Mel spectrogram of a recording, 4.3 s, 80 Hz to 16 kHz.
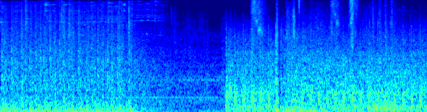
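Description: Gunfire in Medal of Honor Warfighter on PS3, dense, continuous automatic shooting and explosions with a short lull in the middle, loud and close.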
